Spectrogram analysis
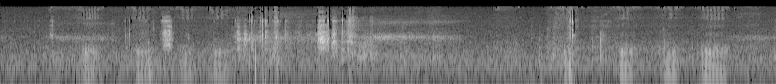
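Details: A sleeping Shih Tzu with a snoring problem, snoring very loudly, gives loud, snorting, rattling breaths in quick succession; heavy snoring.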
